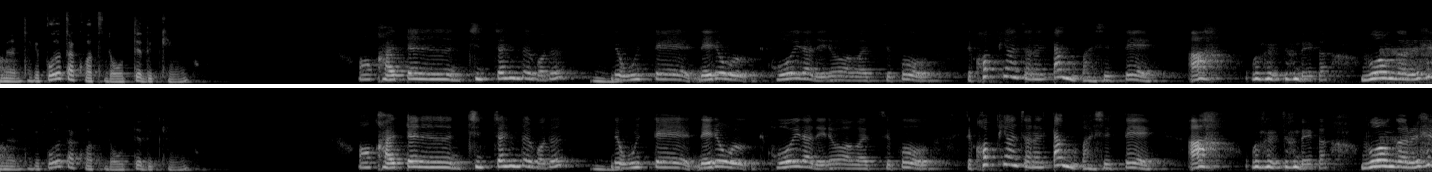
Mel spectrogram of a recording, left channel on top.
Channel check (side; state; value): both; normal; correlation 0.33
